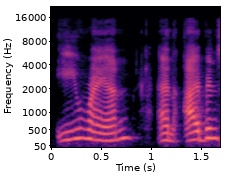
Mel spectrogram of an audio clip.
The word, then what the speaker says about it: Iran: She was named after Stevie Nicks, and she gives us an education on the pronunciation of Iran versus Iran. So it's not Iran, it's Iran.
